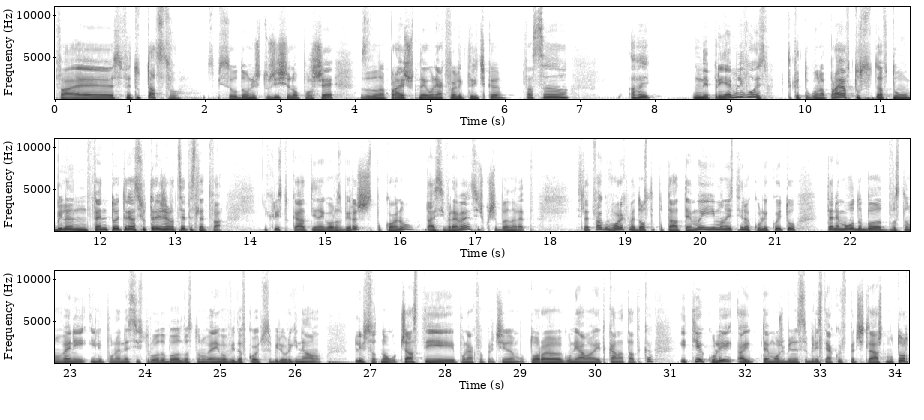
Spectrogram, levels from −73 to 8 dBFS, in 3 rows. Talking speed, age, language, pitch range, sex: 195 wpm, 40-59, Bulgarian, 115-155 Hz, male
